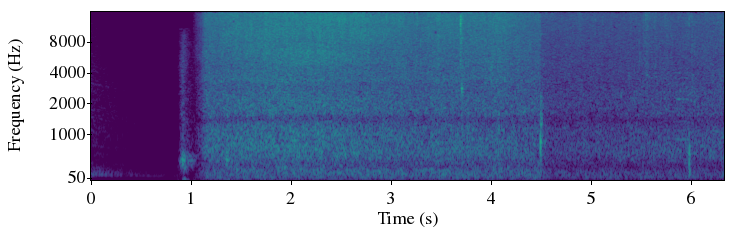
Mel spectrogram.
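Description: Waves wash onto a rocky shore outdoors in wind.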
